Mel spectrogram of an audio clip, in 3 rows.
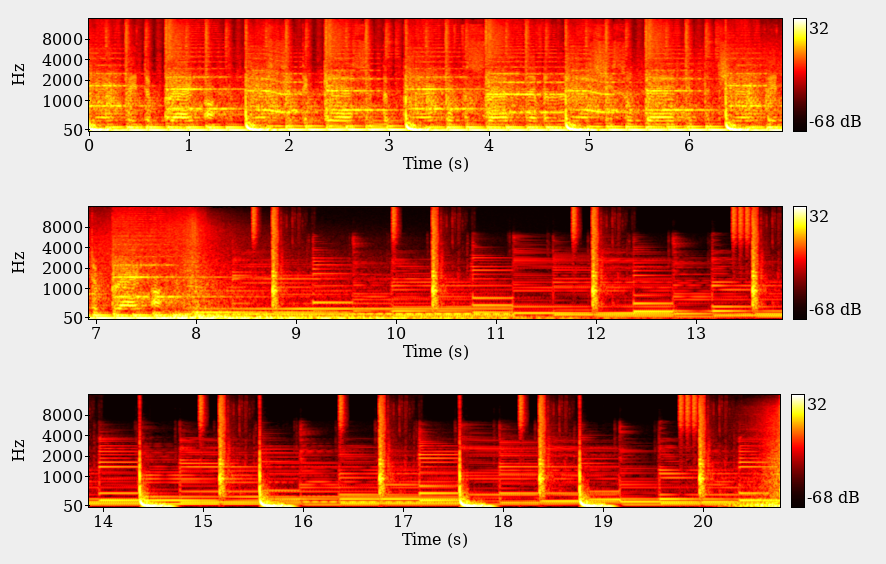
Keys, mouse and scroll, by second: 3.9 click, 4.8 right click, 5.6 click, 7.0-7.8 alt+scroll up 2, 8.1 space, 8.2-8.9 click, 8.6 space, 9.4-10.4 click, 9.9 space, 10.4 space, 10.6-11.3 click, 11.0 space, 12.3-13.0 click, 12.8 space, 13.0 click, 18.0 click, 19.6 right click.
